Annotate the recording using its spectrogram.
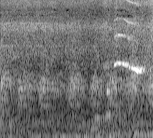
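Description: A kitten mewing faintly: one short, high, slightly falling mew near the end.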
